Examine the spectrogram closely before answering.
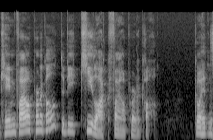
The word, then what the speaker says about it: KeeLoq: And then on file, we'll change this file from came file protocol to be KeeLoq file protocol.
